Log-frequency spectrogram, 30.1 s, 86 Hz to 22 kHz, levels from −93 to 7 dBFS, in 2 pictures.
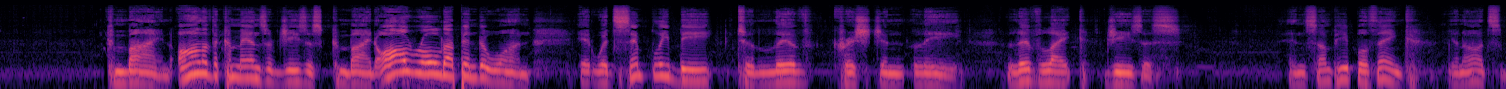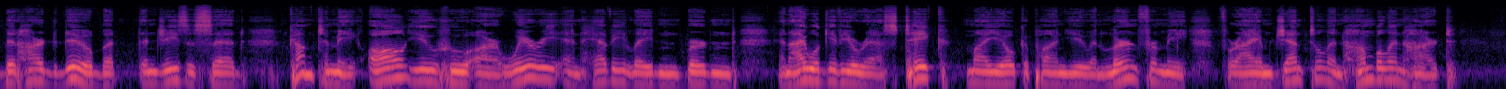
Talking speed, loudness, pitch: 145 wpm, -36 LUFS, 145 Hz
